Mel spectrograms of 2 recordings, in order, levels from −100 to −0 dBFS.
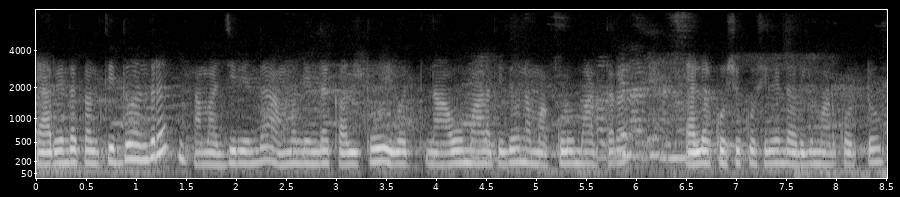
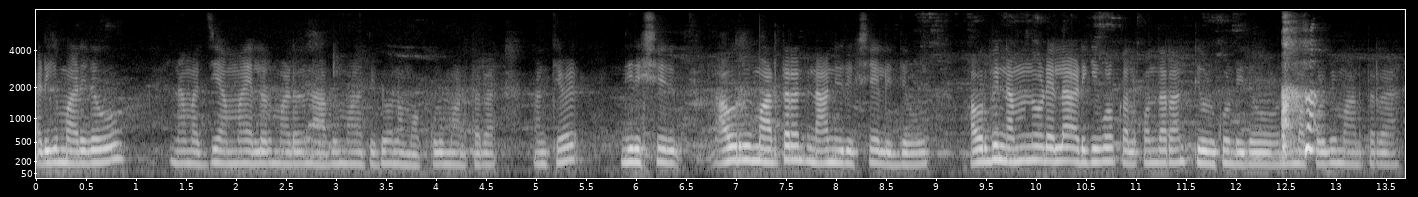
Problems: background sounds at intervals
